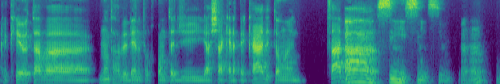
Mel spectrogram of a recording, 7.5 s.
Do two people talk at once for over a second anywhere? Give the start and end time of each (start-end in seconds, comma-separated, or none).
none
